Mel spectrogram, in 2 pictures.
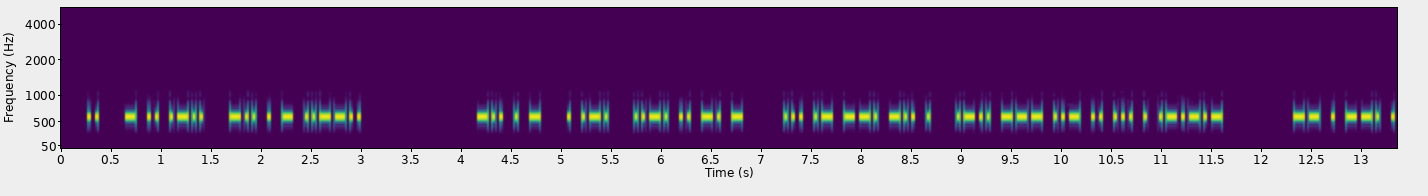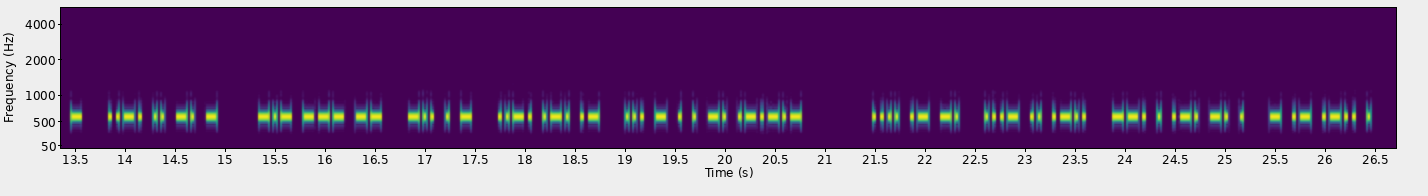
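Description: Morse code, heard as a keyed tone, about 32 wpm, 600 Hz. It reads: I TIL DET? DET ER FINT SAGDE LOUISE. MEGET FINT KOM DET FRA STEEN. HAN VIL GERNE TALE
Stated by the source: High-speed QRQ CW at 32 WPM.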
